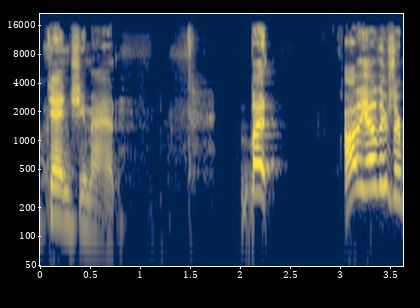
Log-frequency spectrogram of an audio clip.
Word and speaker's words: Denjiman: the 4th Sentai series, Denjiman, or Denziman. It tends to vary. It depends on pronunciation. I personally call it Denjiman.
